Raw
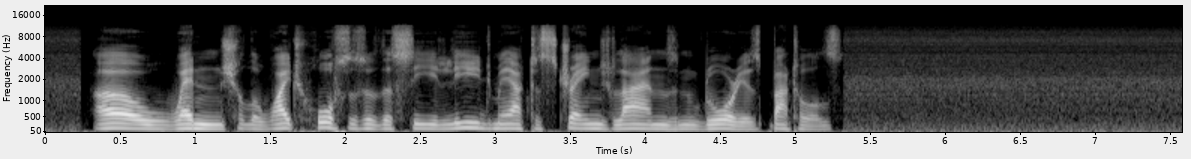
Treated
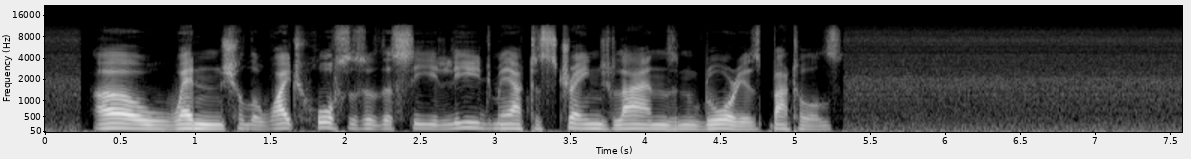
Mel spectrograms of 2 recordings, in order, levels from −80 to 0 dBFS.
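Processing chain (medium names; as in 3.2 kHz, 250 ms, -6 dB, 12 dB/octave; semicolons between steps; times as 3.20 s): 1.36–3.04 s: bass shelf 190 Hz -9 dB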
